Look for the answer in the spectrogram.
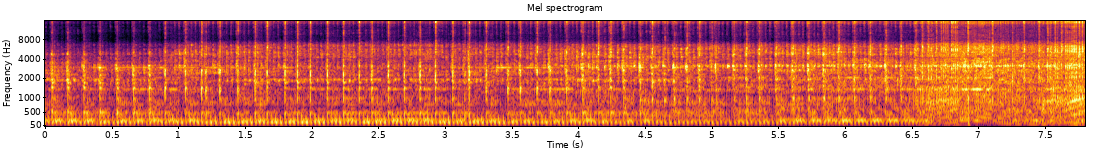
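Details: V50 two-stroke after full overhaul with a Dio piston: even, crisp putter at idle picking up smoothly as throttle opens; engine runs perfectly.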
